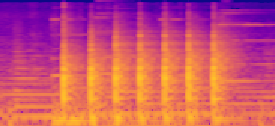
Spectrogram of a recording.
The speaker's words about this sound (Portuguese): Logo em seguida, chegou o terrível lobo mau, batendo na porta.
